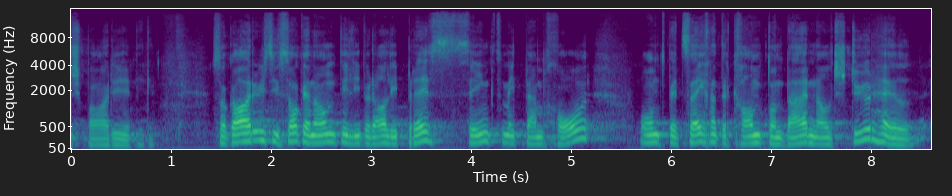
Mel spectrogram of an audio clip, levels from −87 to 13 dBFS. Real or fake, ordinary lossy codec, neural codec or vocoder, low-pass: fake; MP3, 96 kbps; codec, 44.1 kHz, 7.8 kbps, DAC; 14.4 kHz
